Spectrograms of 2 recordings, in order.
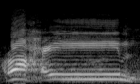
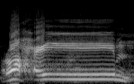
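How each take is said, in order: The two takes are said the same way.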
